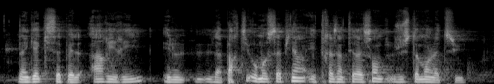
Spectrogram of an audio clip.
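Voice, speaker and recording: A man talks at a moderate pace with a medium pitch. The recording is very clean, with a silent background. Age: 60s. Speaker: climate scientist. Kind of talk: Q&A after a public lecture. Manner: hesitant, many repetitions.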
